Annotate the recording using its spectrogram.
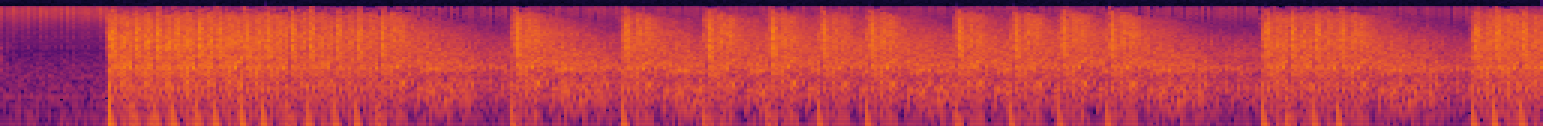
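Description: Machine-gun fire sound effect played through the stage loudspeakers for a battle scene. A fast burst starts about half a second in, then single shots come a few per second, and another fast burst comes near the end.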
